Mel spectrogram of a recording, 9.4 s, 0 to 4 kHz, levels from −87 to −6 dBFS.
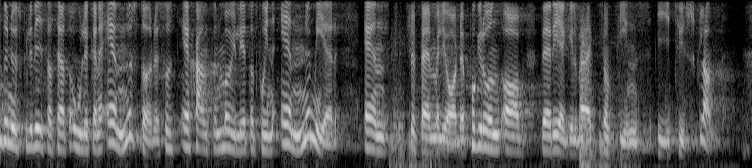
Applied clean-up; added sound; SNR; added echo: neural separator model SepFormer DNS4.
